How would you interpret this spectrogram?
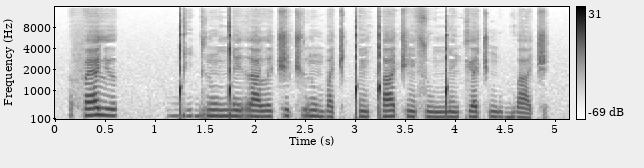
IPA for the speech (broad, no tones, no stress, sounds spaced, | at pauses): f æ lʲ ə | ɡ͡ǃ i ɡ r ũ ŋ͡ǃ e r a l ə t͡ʃ ə t͡ʃ r ũ b a t͡ʃ ǃ ẽ ǃ a t͡ʃ ẽ s u ŋ͡ǃ ẽ kʲ a t͡ʃ ŋ u b w a t͡ʃ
